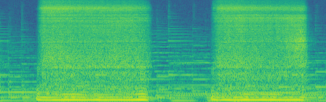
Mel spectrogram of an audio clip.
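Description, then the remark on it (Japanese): A voice makes two long, buzzing "vvv" sounds, a voiced consonant with a low hum under a breathy hiss. They are steady, separated by a short pause, with no other talk. This is the V sound, the voiced pair of F, made with the lips trembling. “こういう唇がこうブルブルブルっていうふうに震える音になります”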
